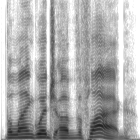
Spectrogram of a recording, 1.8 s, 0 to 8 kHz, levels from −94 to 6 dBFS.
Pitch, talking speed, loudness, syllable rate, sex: 155 Hz, 170 wpm, -14 LUFS, 4.7 syllables/s, male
